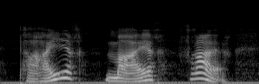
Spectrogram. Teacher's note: on commence avec « a » et ça tourne au « est » presque au « i » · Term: diphtongue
